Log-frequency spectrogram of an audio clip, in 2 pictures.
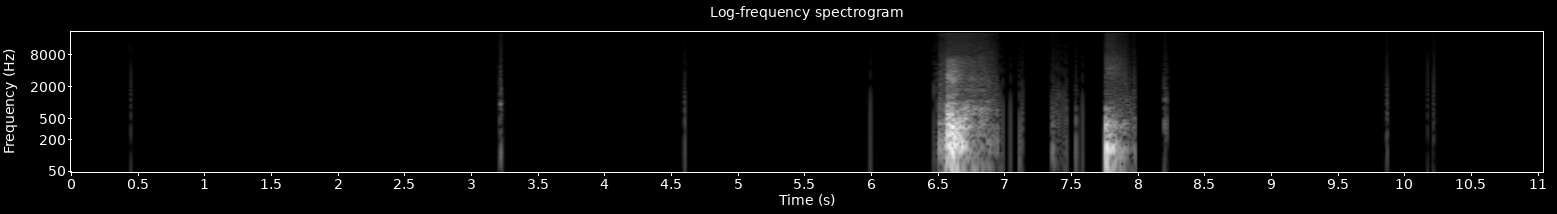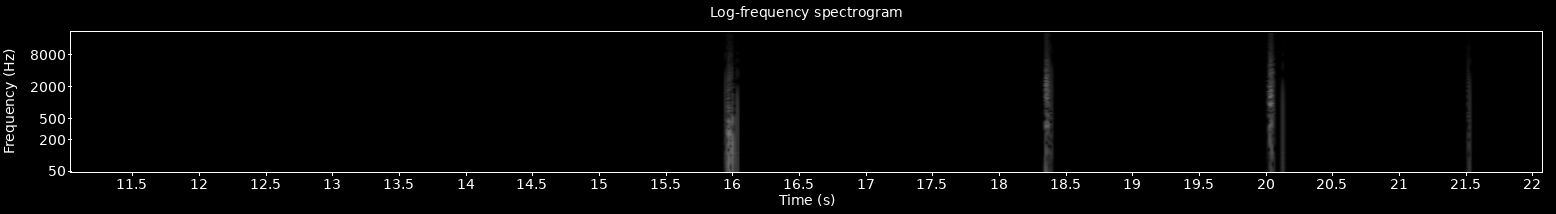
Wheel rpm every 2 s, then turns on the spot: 0, 0, 0, 0, 0, 0, 0, 0, 0, 0, 0.
none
